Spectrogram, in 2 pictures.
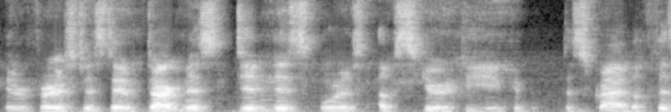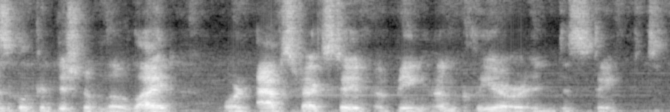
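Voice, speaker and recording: A man reading out a definition in a low-key way. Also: normal speed, fairly bright tone, echoey room, rough recording. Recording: faint background noise.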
